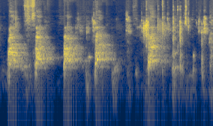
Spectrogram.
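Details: Six-week-old blenheim Cavalier King Charles Spaniel puppies playing in an indoor pen: a rapid run of loud, rough barks and yaps, several per second, mixed with higher squeaky yelps.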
